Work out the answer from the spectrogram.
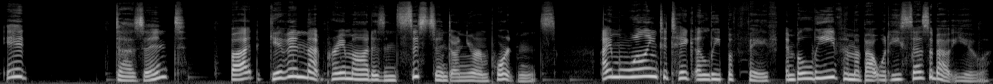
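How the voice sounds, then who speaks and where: A woman's voice: on the high side, very animated, moderate pace, no room sound, soft background music. A woman playing a sweet, trusting but determined traveling performer in a fantasy audio drama. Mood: gentle, reasoning.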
